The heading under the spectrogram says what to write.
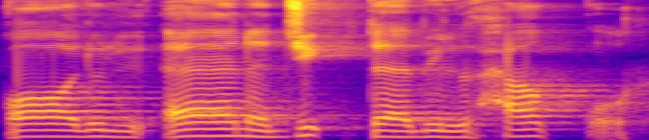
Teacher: اکثر لوگ اس حمزہ کو عین پر دیتے ہیں، آپ نے عین نہیں پڑھنا، آپ نے پڑھنا ہے خالص حمزہ کی ادائیگی کرنی ہے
